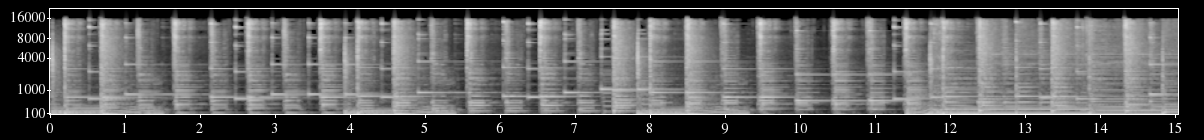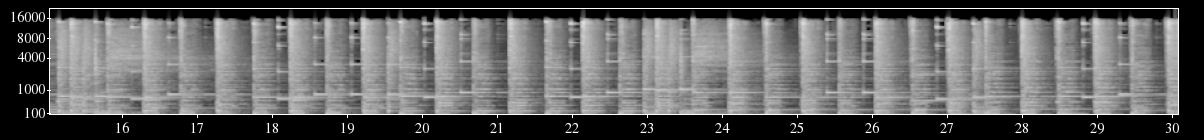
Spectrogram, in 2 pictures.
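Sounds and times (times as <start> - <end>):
upbeat bell-like music: 0.0 - 30.0.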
